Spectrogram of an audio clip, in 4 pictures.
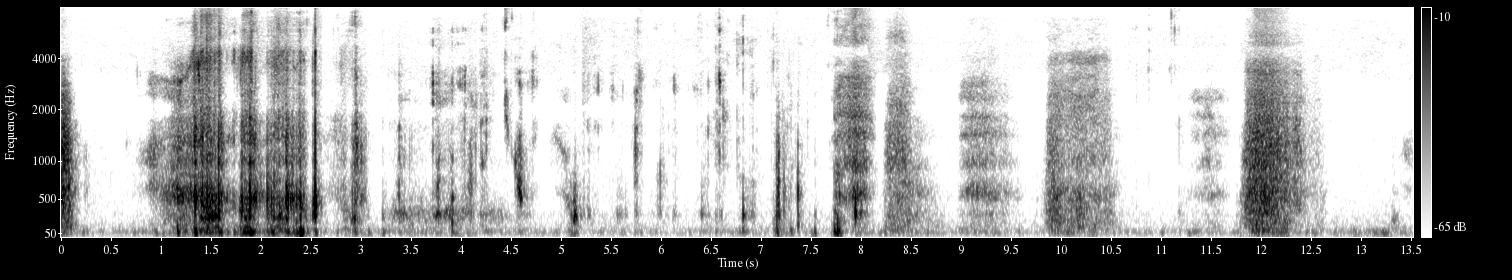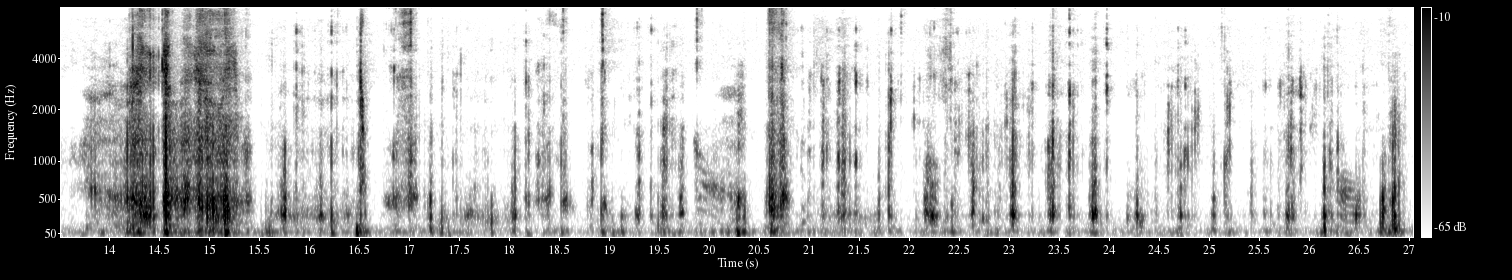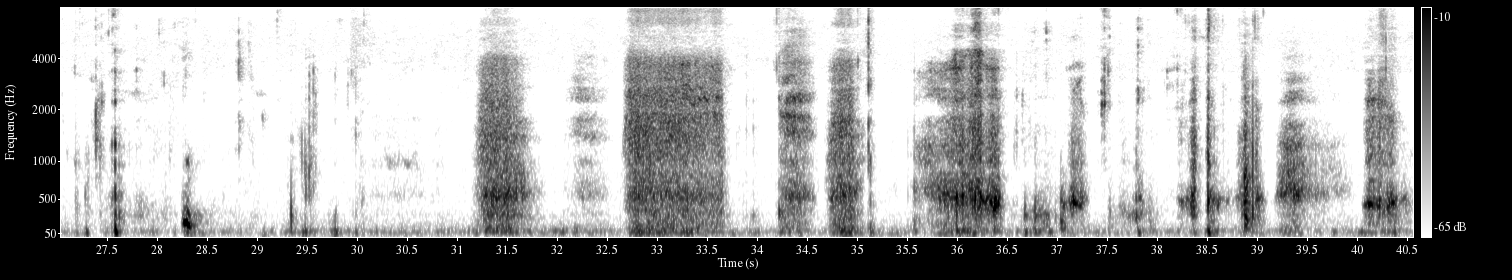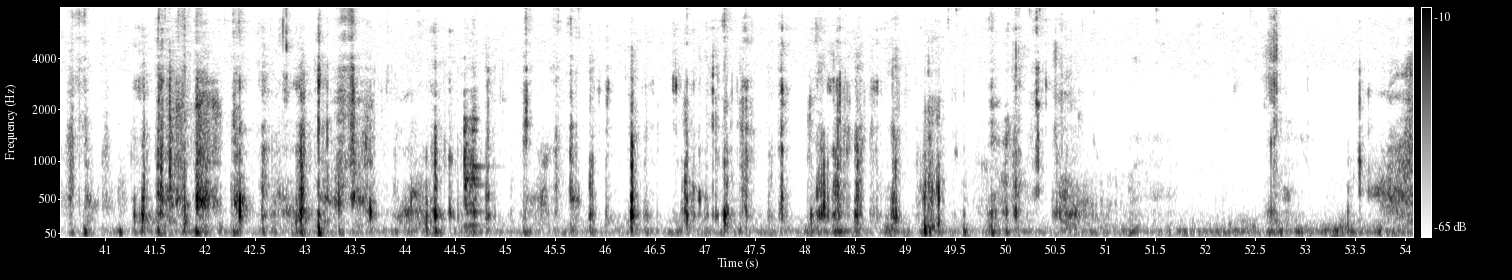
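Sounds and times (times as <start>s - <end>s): wet chewing and crunching: 1.2s - 8.2s, 13.8s - 30.2s, 35.8s - 39.3s, 40.0s - 51.6s.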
